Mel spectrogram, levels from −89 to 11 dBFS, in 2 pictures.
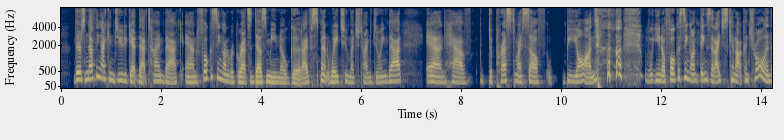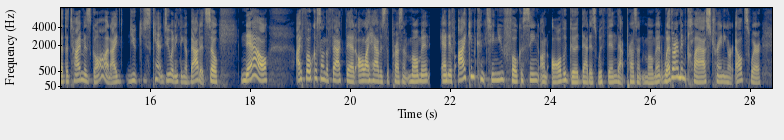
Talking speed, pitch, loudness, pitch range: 195 wpm, 175 Hz, -19 LUFS, 160-200 Hz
